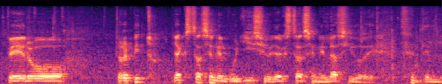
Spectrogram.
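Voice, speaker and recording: Against light background noise, a man talks at a very fast pace. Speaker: radio announcer. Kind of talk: interview answer. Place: office. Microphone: handheld.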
